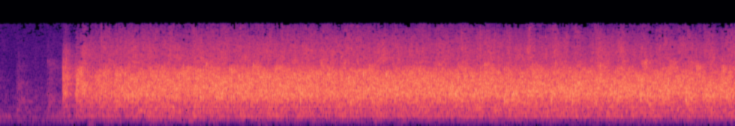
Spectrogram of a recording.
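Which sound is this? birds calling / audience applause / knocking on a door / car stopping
audience applause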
